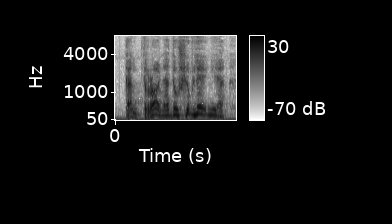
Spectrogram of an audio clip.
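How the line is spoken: Triumphant shout. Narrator (Russian): торжествующе выкрикнул Коллинз

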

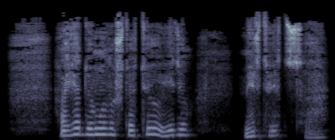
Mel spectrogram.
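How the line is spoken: Whispered. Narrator (Russian): шепнула Марьяна

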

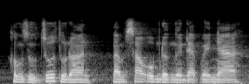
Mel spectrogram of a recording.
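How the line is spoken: Bursting out laughing. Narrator (Vietnamese): Diệp Uyên cười phá lên

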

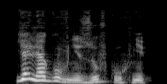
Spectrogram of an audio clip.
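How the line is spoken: Cheerful speech. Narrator (Russian): бодро сказала госпожа Овнец

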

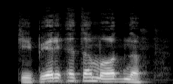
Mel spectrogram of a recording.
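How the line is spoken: Sighing. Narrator (Russian): вздохнул Рябинин

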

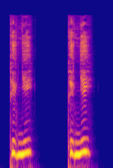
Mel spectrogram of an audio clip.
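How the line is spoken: Flustered stammering call. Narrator (Vietnamese): Trương Nghi cuốn quýt, miệng lắp bắp gọi

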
